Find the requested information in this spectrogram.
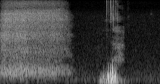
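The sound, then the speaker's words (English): A deep inhale drawn through the diaphragm in a guided breathing exercise: a steady, breathy rush lasting about a second, followed after a pause by a shorter, lower puff of air and a faint click at the end. “So on the count of three, we are going to take a deep breath, inhale, expanding our diaphragm.”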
